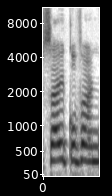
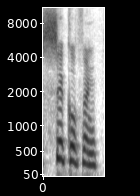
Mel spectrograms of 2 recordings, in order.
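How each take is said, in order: First: The first syllable sounds like 'sigh'. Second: The first syllable sounds like 'sick'. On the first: The speaker calls it wrong. "साइकोफेंट नहीं है" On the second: The speaker calls it right. "It's a सिकोफेंट"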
